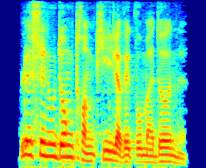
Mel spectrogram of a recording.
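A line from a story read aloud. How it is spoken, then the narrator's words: Laughing. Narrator (French): dit-il en riant au Beauquerois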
